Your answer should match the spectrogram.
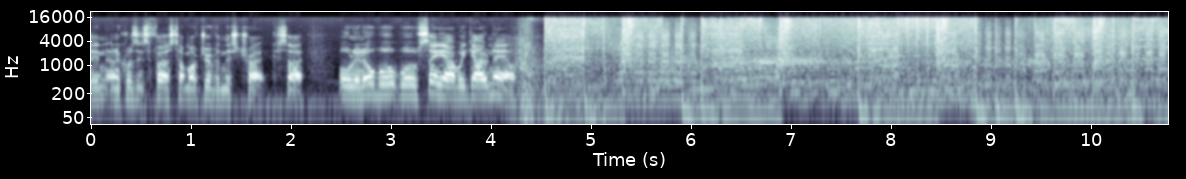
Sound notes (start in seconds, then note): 4.5 engines roaring; 4.5 upbeat electronic music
